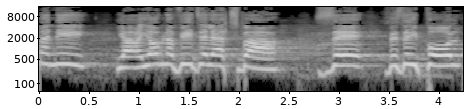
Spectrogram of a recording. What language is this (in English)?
Hebrew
